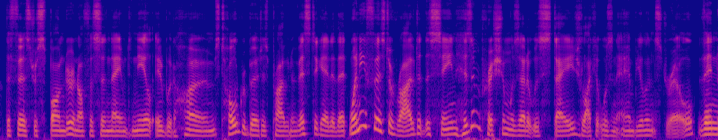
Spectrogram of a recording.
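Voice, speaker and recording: A man hosting a podcast, reading scripted true-crime narration in a measured way with skeptical asides. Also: mid-range voice, a little mellow, no echo, studio quality.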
